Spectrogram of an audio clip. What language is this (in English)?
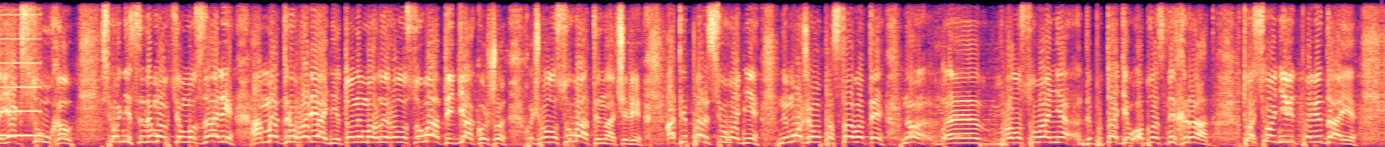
Ukrainian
